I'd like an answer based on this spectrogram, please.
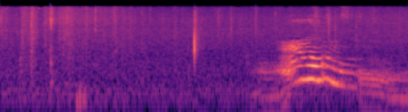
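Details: A dog indoors, among three playful dogs getting excited before a walk, lets out a rising then falling yowling howl after a few faint taps and a click.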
